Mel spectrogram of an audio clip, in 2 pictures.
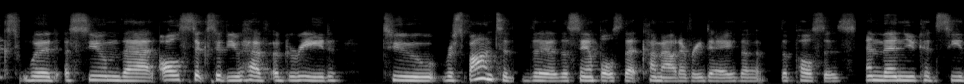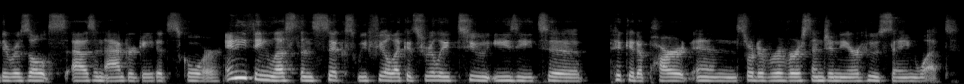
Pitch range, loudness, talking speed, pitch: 170-185 Hz, -22 LUFS, 175 wpm, 175 Hz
